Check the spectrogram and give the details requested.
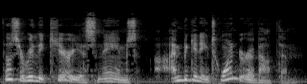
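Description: A small, trusting female mouse from a storybook, played by a man. The voice is lifted high and husky, swooping with emphatic, inquisitive wonder. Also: wildly swooping pitch, fast, heavily acted. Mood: astonished, suspicious. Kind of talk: storybook character voice.

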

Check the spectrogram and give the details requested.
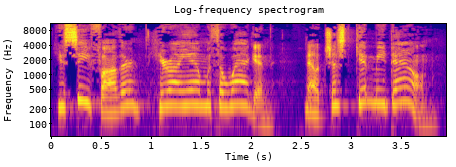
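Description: Guy doing a teeny little storybook boy, way high voice, cheeky n eager, sure of himself. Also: wildly swooping pitch, normal speed, gravelly, heavily acted. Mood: proud, excited. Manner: chirpy, exclamatory, insistent. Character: tiny, clever, confident thumb-sized boy, eager and cheeky.

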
